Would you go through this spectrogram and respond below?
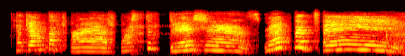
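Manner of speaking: tea stretched out. Doing an impression of a mom when asked. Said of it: "I can do an impression of my mom".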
